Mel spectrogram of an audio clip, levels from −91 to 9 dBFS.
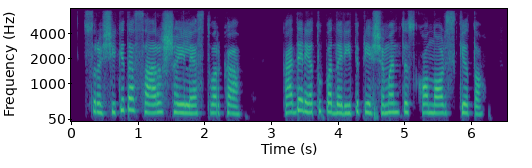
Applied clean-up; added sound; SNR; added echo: none; none; none; none.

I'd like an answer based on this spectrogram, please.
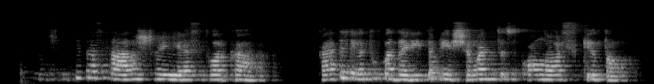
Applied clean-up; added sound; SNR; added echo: neural mask model DeepFilterNet 3.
